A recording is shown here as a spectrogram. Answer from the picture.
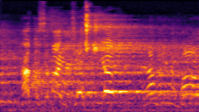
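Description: Basketball bouncing on a hardwood court and sneakers squeaking, with a sharp loudest bounce a little past the middle.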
